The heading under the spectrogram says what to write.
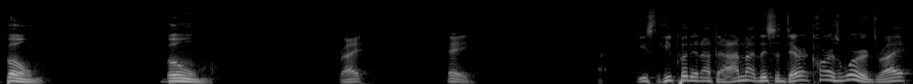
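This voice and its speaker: A man's voice: a little high, very animated, takes it slowly, long pauses, darkish tone. A man giving casual commentary on a sports news video, talking in a loose, repetitive way and often tagging his points with "right?". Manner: conversational, repeats himself, keeps asking "right?".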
